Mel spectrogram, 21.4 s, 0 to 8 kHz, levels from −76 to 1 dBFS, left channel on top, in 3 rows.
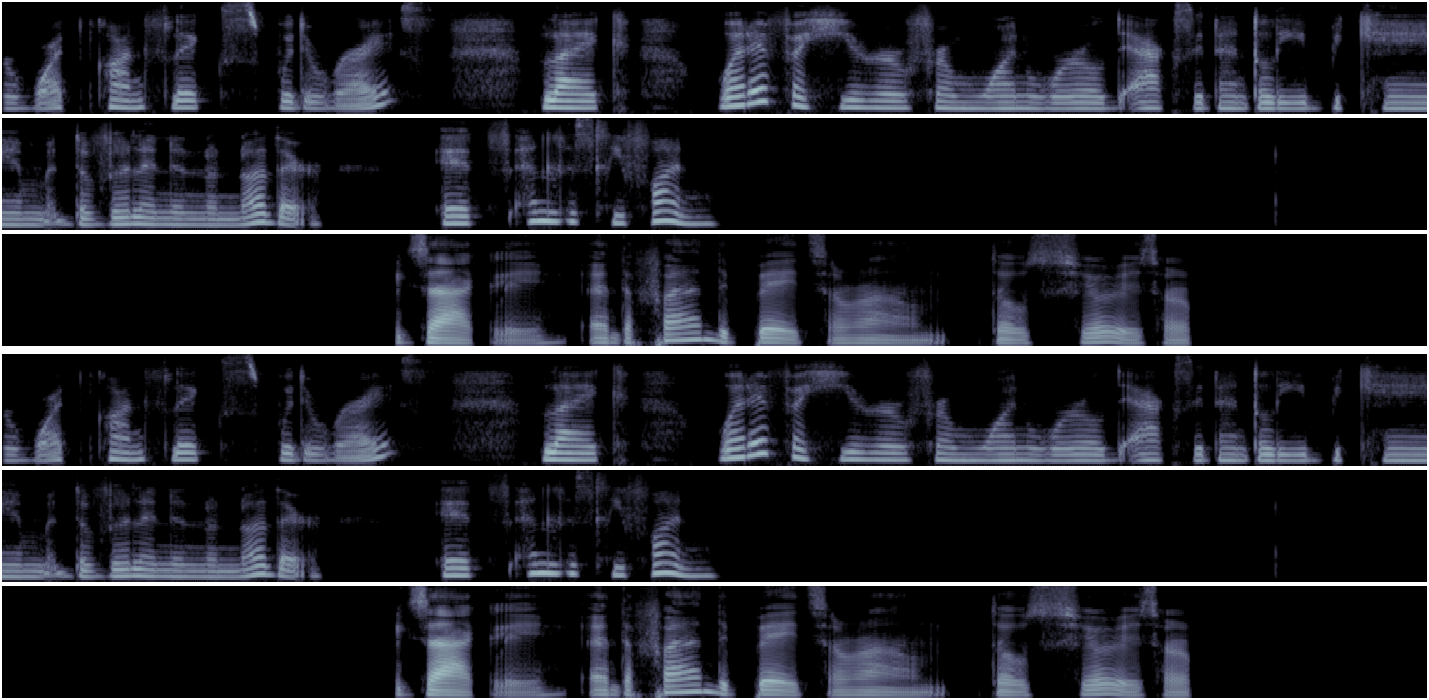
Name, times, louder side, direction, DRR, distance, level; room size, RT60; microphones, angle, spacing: voice 1, 0.0-8.7 9.3-10.7, left 1 dB, 30° left, 4.6 m, -32 dB
voice 2, 16.2-20.2, right 1 dB, 15° right, 6.7 m, -31 dB
open air
head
